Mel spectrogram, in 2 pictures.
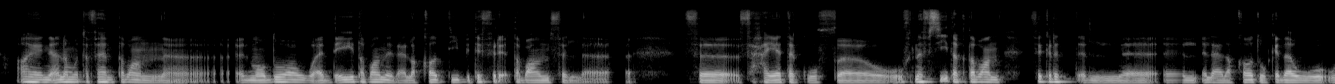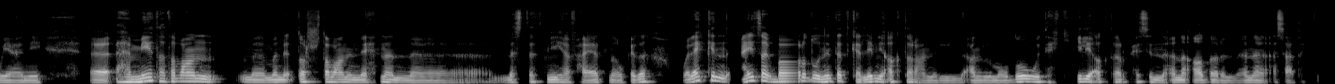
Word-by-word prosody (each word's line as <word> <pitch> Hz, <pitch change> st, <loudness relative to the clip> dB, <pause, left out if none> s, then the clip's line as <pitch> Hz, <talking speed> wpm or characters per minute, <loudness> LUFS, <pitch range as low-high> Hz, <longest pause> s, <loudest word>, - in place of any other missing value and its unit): آه، 120 Hz, -, -1 dB
يعني 110 Hz, -3 st, +3 dB
أنا 115 Hz, +2 st, +4 dB
مُتفهم 115 Hz, -1 st, 0 dB
طبعًا 100 Hz, -5 st, -2 dB
آآ 90 Hz, -, -7 dB, 0.2 s
الموضوع، 100 Hz, +4 st, +2 dB
وقد 95 Hz, -3 st, -1 dB
إيه 110 Hz, +3 st, +3 dB
طبعًا 110 Hz, -1 st, +1 dB
العلاقات 95 Hz, +4 st, -1 dB
دي 105 Hz, -, -1 dB
بتفرِق 110 Hz, +2 st, -3 dB
طبعًا 95 Hz, -1 st, 0 dB
في 95 Hz, -1 st, -5 dB
ال 90 Hz, +5 st, -7 dB, 0.7 s
ف 100 Hz, -, -3 dB, 0.4 s
في -, -, -10 dB
حياتك، 100 Hz, -1 st, 0 dB
وف 95 Hz, +1 st, -5 dB
وفي 85 Hz, +7 st, 0 dB
نفسيتك 115 Hz, -1 st, +2 dB
طبعًا، 115 Hz, -1 st, +2 dB, 0.3 s
فكرة 120 Hz, -1 st, 0 dB
ال 90 Hz, -2 st, -3 dB, 0.4 s
ال 95 Hz, 0 st, -5 dB
العلاقات 100 Hz, +1 st, 0 dB
وكده، 100 Hz, +1 st, +2 dB
و 90 Hz, -2 st, +2 dB
ويعني 95 Hz, -1 st, -1 dB, 0.5 s
أ 100 Hz, +4 st, +3 dB
أهميتها 140 Hz, +6 st, +6 dB
طبعًا 135 Hz, -2 st, +3 dB, 0.2 s
ما 105 Hz, -1 st, -1 dB
ما 105 Hz, +1 st, +2 dB
نقدرش 115 Hz, +2 st, 0 dB
طبعًا 115 Hz, -1 st, +2 dB
إن 105 Hz, 0 st, +2 dB
إحنا 110 Hz, +2 st, 0 dB
ن 90 Hz, -1 st, -5 dB
نستثنيها 110 Hz, 0 st, -2 dB
في -, -, -16 dB
حياتنا 100 Hz, +2 st, -1 dB
وكده، 105 Hz, +7 st, 0 dB, 0.3 s
ولكن 180 Hz, -5 st, +3 dB, 0.2 s
عايزك 170 Hz, -1 st, +5 dB
برضه 135 Hz, +3 st, +4 dB
إن 125 Hz, -, +5 dB
أنت 140 Hz, +2 st, +4 dB
تكلمني 130 Hz, -1 st, +2 dB
أكتر 115 Hz, -1 st, -2 dB
عن 90 Hz, 0 st, -5 dB
ال 85 Hz, -1 st, -7 dB
عن 95 Hz, 0 st, -3 dB
الموضوع، 90 Hz, +6 st, +1 dB
وتحكي 120 Hz, 0 st, 0 dB
لي 125 Hz, -, +5 dB
أكتر 115 Hz, -1 st, -4 dB
بحيث 115 Hz, 0 st, -9 dB
إن 100 Hz, -2 st, 0 dB
أنا 105 Hz, +1 st, 0 dB
أقدَر 95 Hz, -1 st, -2 dB
إن 85 Hz, 0 st, -8 dB
أنا 95 Hz, -1 st, -4 dB
أساعدك -, -, -9 dB
فيه. -, -, -35 dB
105 Hz, 150 wpm, -24 LUFS, 95-115 Hz, 0.7 s, أهميتها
